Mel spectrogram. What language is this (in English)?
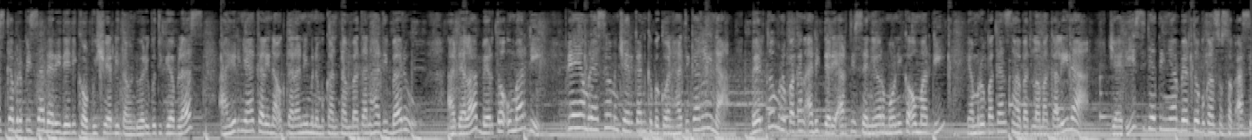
Indonesian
